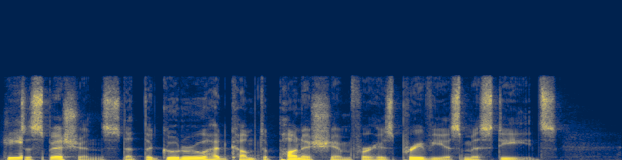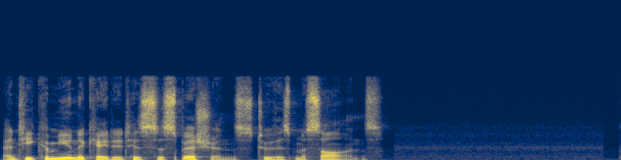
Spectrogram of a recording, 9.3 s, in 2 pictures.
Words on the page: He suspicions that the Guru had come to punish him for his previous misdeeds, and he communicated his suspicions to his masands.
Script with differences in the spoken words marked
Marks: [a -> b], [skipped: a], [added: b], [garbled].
He suspicions that the Guru had come to punish him for his previous misdeeds, and he communicated his suspicions to his masands.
